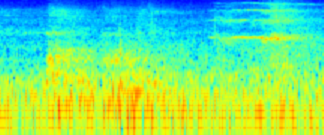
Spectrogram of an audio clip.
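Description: Rustling and handling noise from a clip-on microphone being adjusted on a jacket, with brief high-pitched tones near the end.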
